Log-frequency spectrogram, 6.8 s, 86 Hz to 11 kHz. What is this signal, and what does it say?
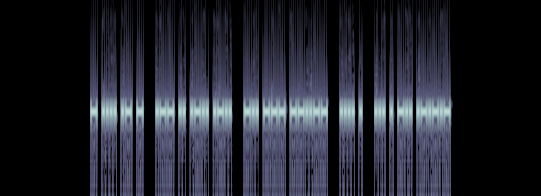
Morse code, heard as a keyed tone, about 50 wpm, 700 Hz. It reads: THAT WILL DO, HE SED.
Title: Sentences from Top 100 Words and Abbreviations 50wpm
